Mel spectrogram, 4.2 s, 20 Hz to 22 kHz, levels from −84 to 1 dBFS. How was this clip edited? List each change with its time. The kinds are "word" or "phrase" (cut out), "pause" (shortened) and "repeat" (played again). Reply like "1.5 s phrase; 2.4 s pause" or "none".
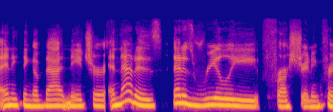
1.3 s word; 2.1 s pause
